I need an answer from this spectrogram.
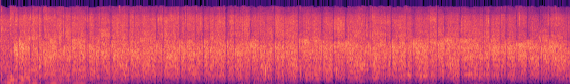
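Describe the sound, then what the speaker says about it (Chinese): An audience at a music workshop panel at Huashan gives warm applause for a singer. The clapping is dense, steady and loud from start to finish. "我们再次鼓掌，谢谢他"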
